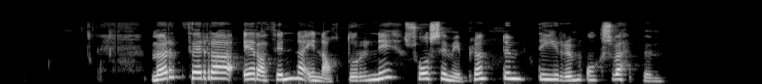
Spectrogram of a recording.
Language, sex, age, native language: Icelandic, female, 30-39, Icelandic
